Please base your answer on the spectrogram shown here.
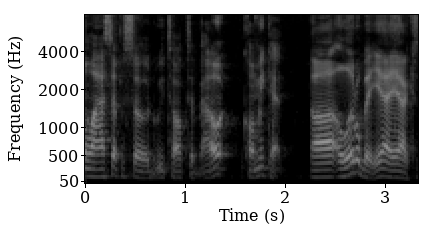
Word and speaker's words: Comiket: What is Comiket from? Comiket, I think is how a lot of them pronounce it. So it's comic market.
